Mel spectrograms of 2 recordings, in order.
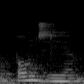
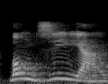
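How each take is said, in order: First: Lower, softer serious bom dia; a flat, sober greeting; serious good morning. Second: Lively, lifted bom dia; animated good morning. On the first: Coach demonstrating a serious greeting, sober. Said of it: "bom dia mais sério". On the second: Coach demonstrating a cheerful greeting, lively. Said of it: "um bom dia mais animado". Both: Shown as a demonstration.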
